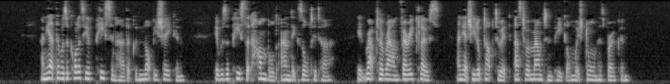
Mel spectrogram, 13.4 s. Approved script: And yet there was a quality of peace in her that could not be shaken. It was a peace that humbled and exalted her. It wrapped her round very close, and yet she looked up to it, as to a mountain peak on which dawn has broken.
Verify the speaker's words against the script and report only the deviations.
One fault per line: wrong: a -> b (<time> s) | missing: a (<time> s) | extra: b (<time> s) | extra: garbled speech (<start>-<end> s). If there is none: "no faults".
no faults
